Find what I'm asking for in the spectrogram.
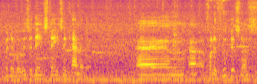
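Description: A man speaks over loud background noise. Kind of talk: interview answer. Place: cafe. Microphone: phone near.

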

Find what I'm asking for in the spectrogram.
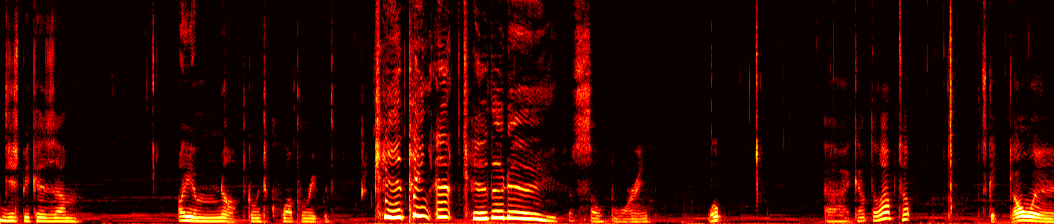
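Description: In a put-on character voice at a middle pitch, the speaker goes very slowly with long, frequent pauses while faint music plays in the background. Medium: machinima. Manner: sullen, grumbling.

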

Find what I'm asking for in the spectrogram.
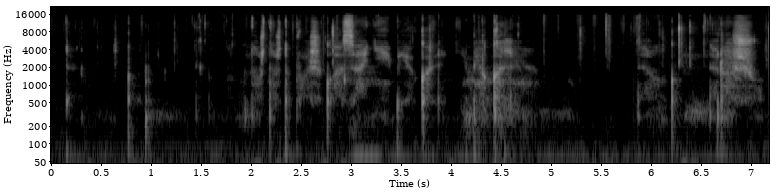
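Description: Speech at a fairly slow pace comes through loud background noise. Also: woman. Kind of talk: ASMR roleplay, soft-spoken instructions. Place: home room.

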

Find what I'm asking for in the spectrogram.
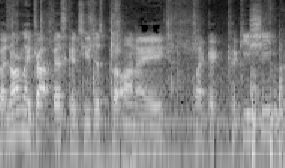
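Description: A man's speech shows ordinary pitch variation, with noticeable background noise present. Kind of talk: casual cooking tutorial chat. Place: kitchen.

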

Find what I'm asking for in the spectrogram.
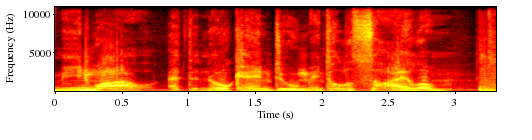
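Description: Putting on a cartoonish character voice, a man speaks at a medium pitch and a moderate pace. His intonation is lively, and background noise is clearly audible. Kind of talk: cartoon-style announcer. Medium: voice reel.

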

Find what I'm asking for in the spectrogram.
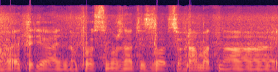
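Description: A man with a fairly low pitch speaks very fast in a fairly even intonation, with noticeable background noise. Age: 20s. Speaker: fitness trainer and physique competitor; fitness trainer. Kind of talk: casual interview. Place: hall. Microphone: phone near.

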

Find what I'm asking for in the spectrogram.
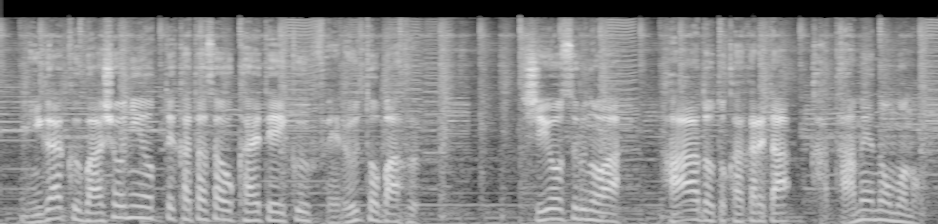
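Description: Music plays in the background as a man with a fairly high pitch talks. His pace is moderate, with ordinary pitch variation. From Tokyo. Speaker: actor, narrator. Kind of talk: TV documentary narration.

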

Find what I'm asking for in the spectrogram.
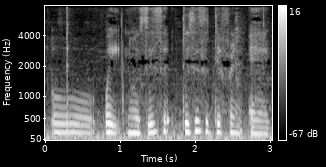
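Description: Noticeable background noise sits under the voice. The sound is dry, with no echo. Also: woman. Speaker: shopping vlogger. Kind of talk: casual vlog chat. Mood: excited, chatty. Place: shop. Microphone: phone near.

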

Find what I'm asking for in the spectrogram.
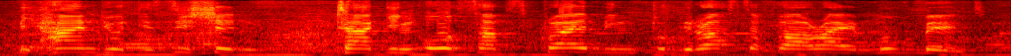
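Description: Clear music in the background behind a man at a fairly slow pace. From Dar es Salaam, Tanzania. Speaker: researcher and interviewer. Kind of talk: interview host. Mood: warm, smiling, curious. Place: shop.

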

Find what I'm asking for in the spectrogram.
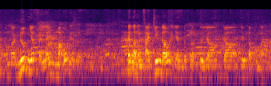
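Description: A man talks at a very fast pace with lively intonation. Crowd noise fills the background. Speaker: tour guide. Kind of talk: guided tour narration about history. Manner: conversational, explanatory, storytelling. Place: hall. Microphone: camera far.

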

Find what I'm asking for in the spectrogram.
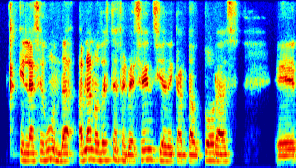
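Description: Against a quiet background, a man talks in a dark, mellow tone. His pitch is fairly high, with ordinary variation. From Mexico. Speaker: interviewer. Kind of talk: interview. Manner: halting, with many repetitions. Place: home room. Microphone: video call.

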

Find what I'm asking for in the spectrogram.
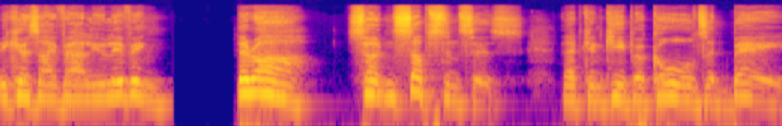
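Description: A man puts on a raspy character voice, pitched fairly high and delivered at a fairly slow pace. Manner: wry, knowing, enigmatic.

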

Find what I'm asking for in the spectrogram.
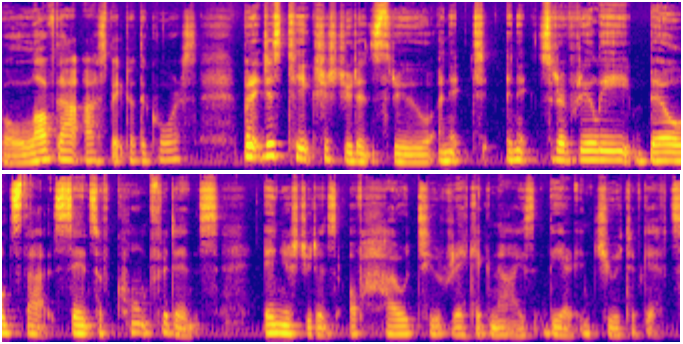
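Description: In a Scottish accent, a woman speaks with a very deep, low pitch. Her delivery is somewhat breathy and fairly slow. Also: ordinary pitch variation. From Scotland. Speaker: spiritual teacher and meditation creator; meditation teacher. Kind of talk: casual monologue. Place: home room. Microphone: webcam.

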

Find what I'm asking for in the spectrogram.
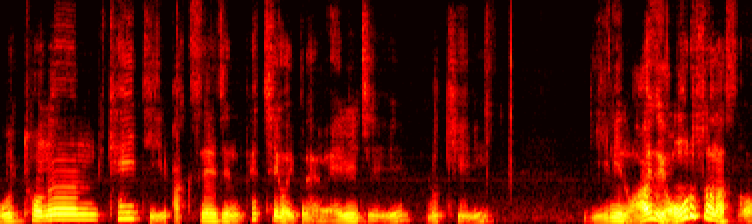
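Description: Speech at a very slow pace over a quiet background. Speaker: trading card seller and streamer; trading card seller, streamer. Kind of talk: casual card break livestream commentary. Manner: casual, muttering to self. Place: home room. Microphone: webcam.

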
